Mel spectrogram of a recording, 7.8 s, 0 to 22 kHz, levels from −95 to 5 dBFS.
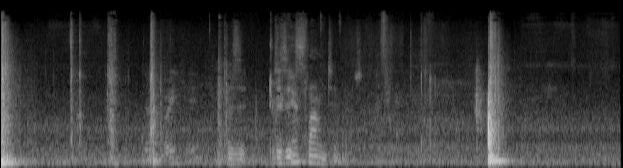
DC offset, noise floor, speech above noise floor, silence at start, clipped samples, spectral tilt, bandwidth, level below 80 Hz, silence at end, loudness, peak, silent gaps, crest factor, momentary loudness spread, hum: under 0.1%; -49 dBFS; 13 dB; 0 s; under 0.1%; -5.5 dB/octave; 16 kHz; -62 dBFS; 0.15 s; -28 LUFS; 0 dBFS; none; 30 dB; 26 LU; none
